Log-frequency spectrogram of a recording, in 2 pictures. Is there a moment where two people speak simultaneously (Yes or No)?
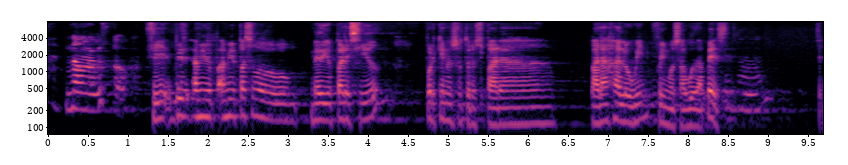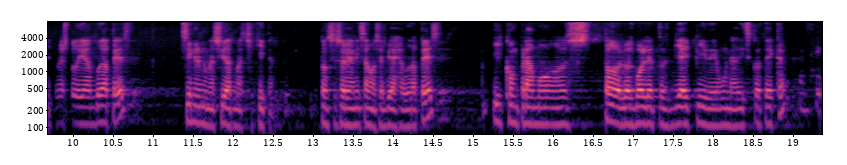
No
